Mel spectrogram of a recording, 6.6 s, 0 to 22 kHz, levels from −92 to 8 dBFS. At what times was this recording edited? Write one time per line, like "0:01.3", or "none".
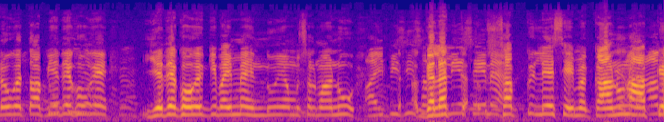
none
